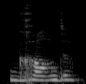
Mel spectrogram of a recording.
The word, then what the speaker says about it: grande: masculine singulière et plurielle mais quand on ajoute un e à la forme féminine on le prononce donc grand grande et c'est le cas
